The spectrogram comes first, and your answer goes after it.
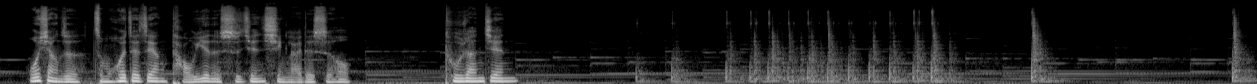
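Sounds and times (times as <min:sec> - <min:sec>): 
speech: 0:00.3 - 0:03.6, 0:04.5 - 0:05.3
light knocks on a window pane: 0:06.3 - 0:10.8, 0:12.3 - 0:12.5.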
